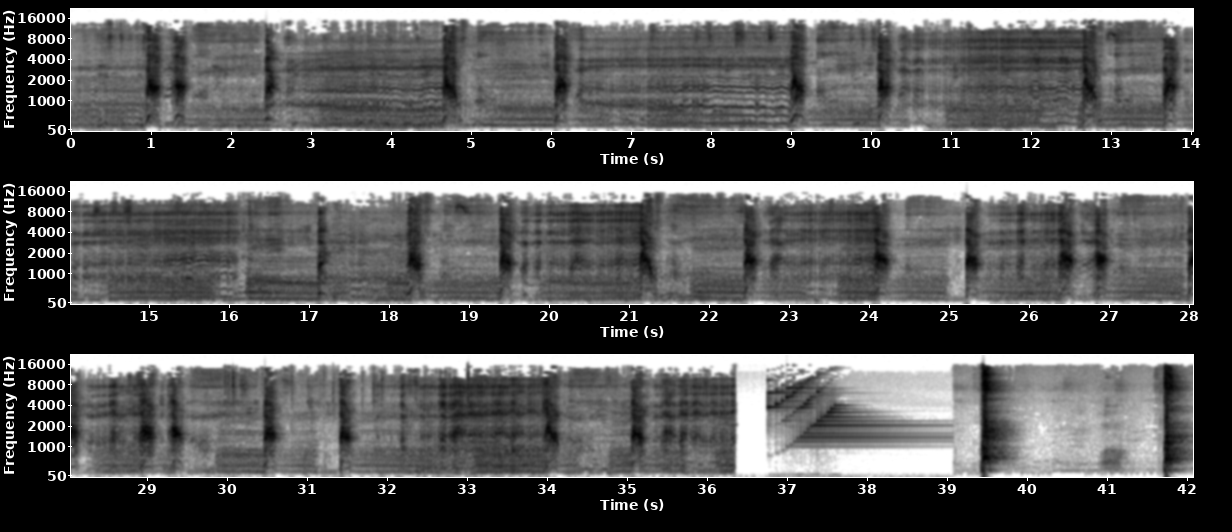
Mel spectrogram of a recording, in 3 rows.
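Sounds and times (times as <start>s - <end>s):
dog barking: 1.0s - 1.5s, 4.6s - 4.9s, 6.0s - 6.4s, 9.0s - 9.2s, 10.1s - 10.3s, 12.6s - 12.9s, 13.7s - 13.9s, 18.2s - 18.5s, 19.4s - 19.6s, 21.1s - 21.4s, 22.4s - 22.7s, 24.1s - 24.3s, 25.2s - 25.4s, 26.4s - 27.0s, 28.9s - 29.5s, 30.5s - 30.7s, 34.0s - 34.2s, 35.0s - 35.3s, 39.4s - 39.9s, 41.7s - 42.0s.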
